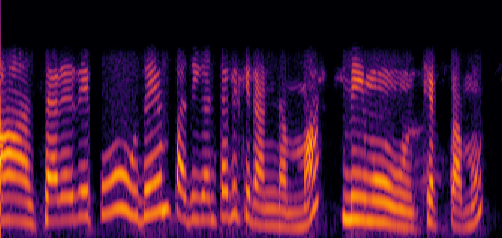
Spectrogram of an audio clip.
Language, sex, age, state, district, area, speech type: Telugu, female, 18-30, Telangana, Khammam, urban, conversation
